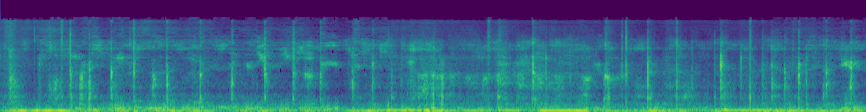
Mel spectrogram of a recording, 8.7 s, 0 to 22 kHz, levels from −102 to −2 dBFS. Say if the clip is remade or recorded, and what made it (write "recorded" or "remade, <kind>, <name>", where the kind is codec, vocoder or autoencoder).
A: remade, codec, SNAC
